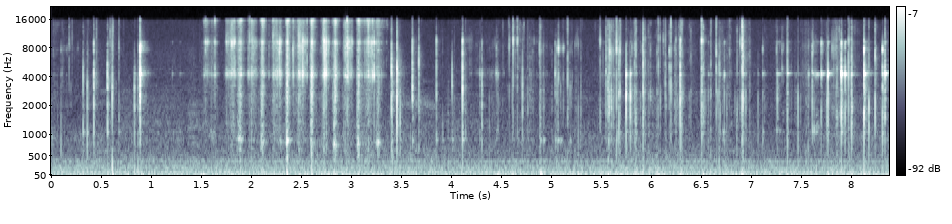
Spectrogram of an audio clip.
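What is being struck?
Small glass perfume bottle.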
